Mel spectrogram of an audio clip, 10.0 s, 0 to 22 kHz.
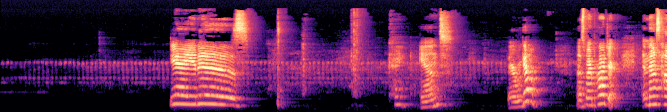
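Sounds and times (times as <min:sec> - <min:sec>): steady high hum: 0:00.0 - 0:10.0.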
